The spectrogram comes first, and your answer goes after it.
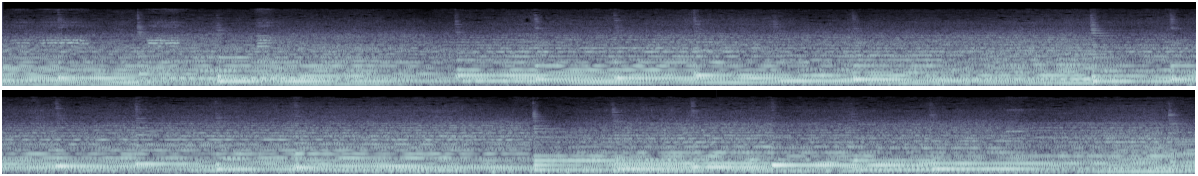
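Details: Loud, soft-toned new-age instrumental music with slow melodic lines throughout, and no goat bleats or other animal sounds.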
